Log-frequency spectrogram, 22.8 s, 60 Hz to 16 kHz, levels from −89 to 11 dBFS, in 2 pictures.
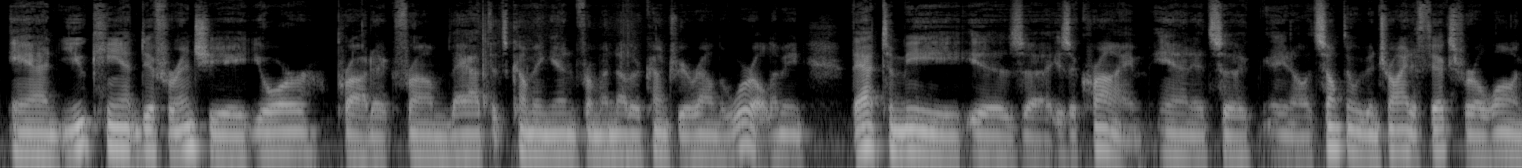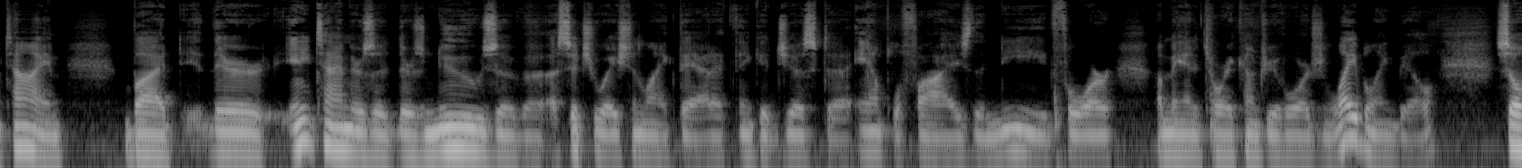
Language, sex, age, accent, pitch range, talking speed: English, male, 50-69, American, 90-105 Hz, 190 wpm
